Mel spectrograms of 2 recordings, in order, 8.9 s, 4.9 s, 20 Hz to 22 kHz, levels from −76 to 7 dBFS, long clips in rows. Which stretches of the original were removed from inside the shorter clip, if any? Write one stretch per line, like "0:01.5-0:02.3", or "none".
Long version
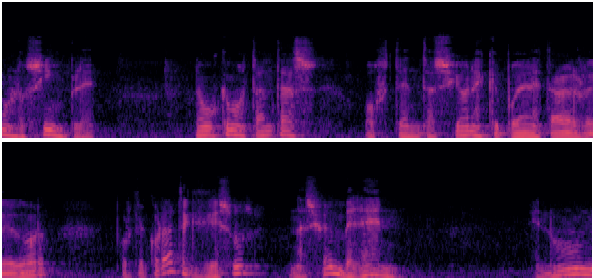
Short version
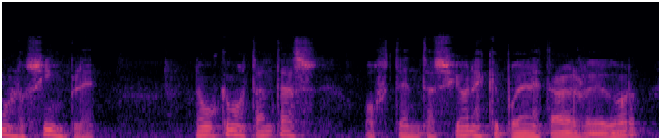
none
